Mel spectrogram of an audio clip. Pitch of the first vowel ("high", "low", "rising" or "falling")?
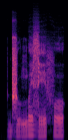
low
